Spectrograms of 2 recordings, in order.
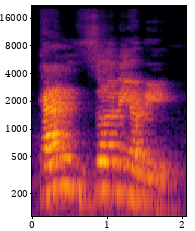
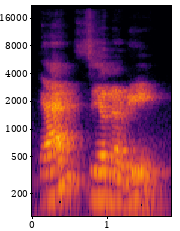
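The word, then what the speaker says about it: Canzoniere: Canzonieri. Canzonieri. Canzonieri. That is the pronunciation.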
